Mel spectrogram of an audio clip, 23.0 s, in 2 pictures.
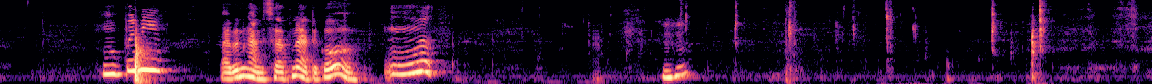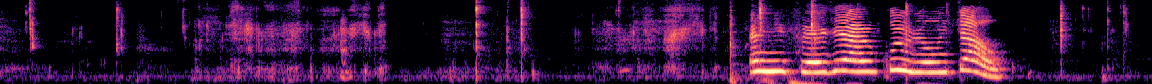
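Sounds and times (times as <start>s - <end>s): chewing and lip-smacking: 7.3s - 19.2s, 21.7s - 23.0s.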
